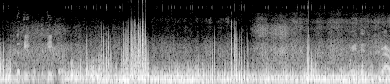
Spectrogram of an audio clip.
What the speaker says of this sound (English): Wind is very, very strong behind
